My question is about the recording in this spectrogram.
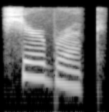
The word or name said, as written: Sherbrooke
